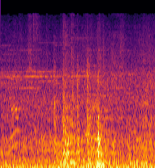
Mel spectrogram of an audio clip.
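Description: Busy street-food stall ambience: a steady low rumble with faint background voices, and one sharp knock about a second and a half in, as ingredients go into the iron pan.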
